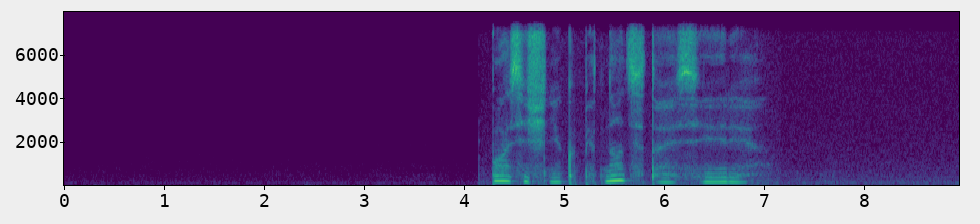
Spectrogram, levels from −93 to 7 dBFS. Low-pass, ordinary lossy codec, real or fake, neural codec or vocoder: 7.2 kHz; none; real; none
